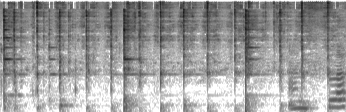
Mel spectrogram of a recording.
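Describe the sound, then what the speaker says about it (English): Cracked eggs are whisked in a bowl, giving rapid, irregular metallic clinks and taps that sound close and fairly quiet, with no speech. "So I cracked my eggs and now I'm whisking"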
